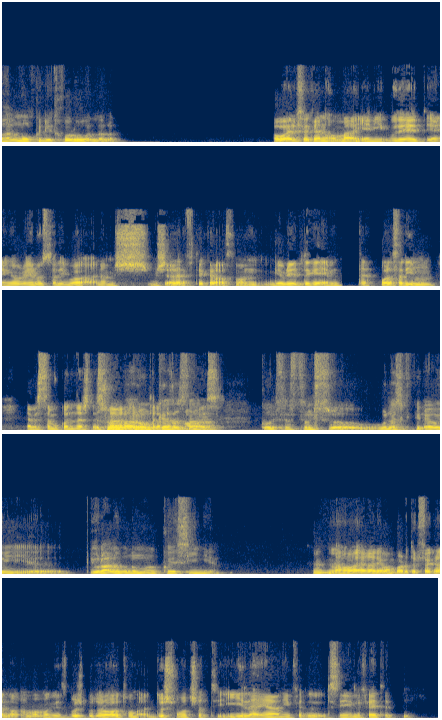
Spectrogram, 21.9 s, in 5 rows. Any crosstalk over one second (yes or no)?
yes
